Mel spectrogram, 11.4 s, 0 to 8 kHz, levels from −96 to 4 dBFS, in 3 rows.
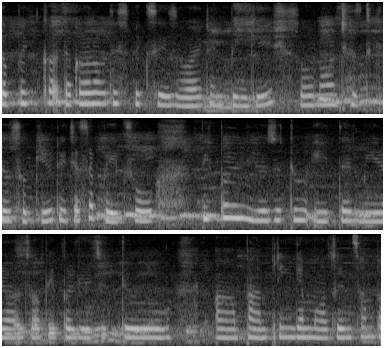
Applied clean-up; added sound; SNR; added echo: none; none; none; none.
